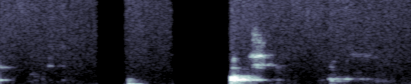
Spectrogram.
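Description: A pause in a man's speech, silent apart from short, soft sounds from his mouth or voice: a faint low one about half a second in and a louder one just after a second.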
